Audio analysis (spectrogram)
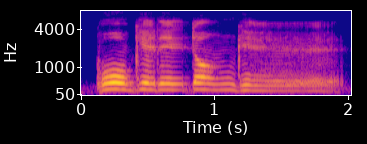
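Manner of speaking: high, loud goofy holler; silly comedy-bit voice. Retold or imitated. Vlogger imitating a video game bit, high goofy yell. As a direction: belt it out, high and drawn out. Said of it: "Just makes me think of Tim and Eric".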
